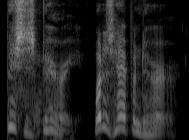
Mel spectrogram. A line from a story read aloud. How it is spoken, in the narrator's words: she gasped, more white and shaken than the self-contained, sensible Marilla had been for many years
